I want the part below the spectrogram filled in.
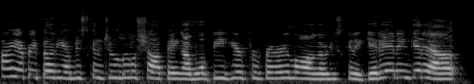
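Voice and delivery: high-pitched, courteous, polite tone. Retelling a shoplifter greeting the store staff: imitating a polite greeting. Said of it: "he was real polite".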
